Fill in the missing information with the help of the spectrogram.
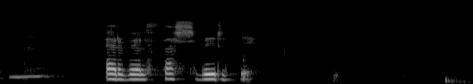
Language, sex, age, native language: Icelandic, female, 10, Icelandic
